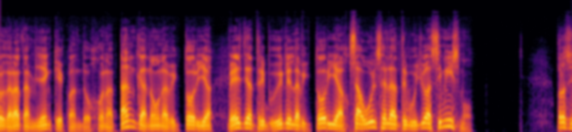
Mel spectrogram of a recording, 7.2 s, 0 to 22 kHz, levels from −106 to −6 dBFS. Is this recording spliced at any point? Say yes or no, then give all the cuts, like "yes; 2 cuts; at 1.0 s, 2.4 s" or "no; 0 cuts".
yes; 2 cuts; at 2.8 s, 4.3 s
